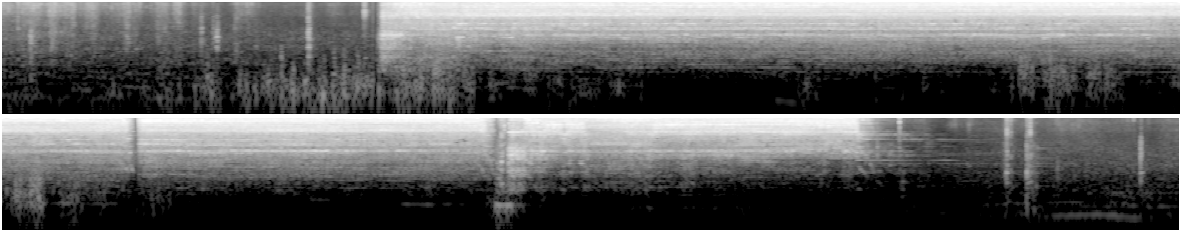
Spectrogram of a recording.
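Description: A power saw rips through solid ash wood, cutting slices in one long, loud, steady run of about sixteen seconds that starts abruptly and stops just as sharply, with two brief dips partway through the cut.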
